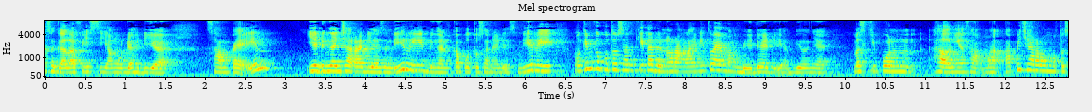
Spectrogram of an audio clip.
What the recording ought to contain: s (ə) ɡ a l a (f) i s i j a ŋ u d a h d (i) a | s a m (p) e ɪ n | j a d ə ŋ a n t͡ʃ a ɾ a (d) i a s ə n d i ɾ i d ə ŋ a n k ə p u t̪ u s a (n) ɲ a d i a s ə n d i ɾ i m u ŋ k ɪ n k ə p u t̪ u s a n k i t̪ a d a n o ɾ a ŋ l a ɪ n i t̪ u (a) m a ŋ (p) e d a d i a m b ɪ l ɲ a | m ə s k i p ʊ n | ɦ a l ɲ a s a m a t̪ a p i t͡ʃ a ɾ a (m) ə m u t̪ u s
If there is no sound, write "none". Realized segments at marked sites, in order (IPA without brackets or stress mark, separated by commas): ə, f, i, p, d, n, e, b, m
